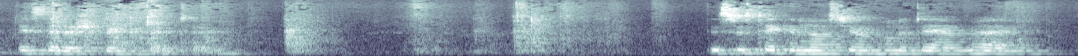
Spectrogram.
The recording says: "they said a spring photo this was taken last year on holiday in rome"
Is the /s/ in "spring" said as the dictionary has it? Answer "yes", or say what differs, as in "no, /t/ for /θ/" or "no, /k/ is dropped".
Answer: no, /ʃ/ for /s/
